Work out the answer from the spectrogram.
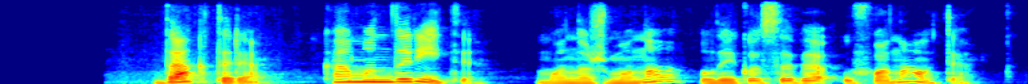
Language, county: Lithuanian, Vilnius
